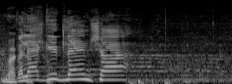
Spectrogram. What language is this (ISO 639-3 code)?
heb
